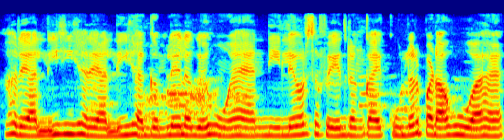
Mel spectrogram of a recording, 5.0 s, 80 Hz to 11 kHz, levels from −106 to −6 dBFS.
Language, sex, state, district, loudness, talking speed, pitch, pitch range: Hindi, female, Delhi, New Delhi, -16 LUFS, 250 wpm, 195 Hz, 185-210 Hz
